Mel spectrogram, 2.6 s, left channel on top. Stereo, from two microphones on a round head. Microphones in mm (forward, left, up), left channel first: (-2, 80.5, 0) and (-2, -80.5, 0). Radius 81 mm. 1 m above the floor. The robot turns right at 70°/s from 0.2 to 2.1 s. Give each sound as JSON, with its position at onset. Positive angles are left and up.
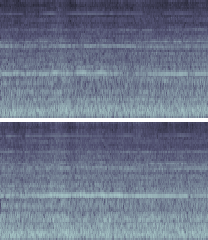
{"t": 0.0, "sound": "an engine running", "azimuth_deg": -150, "distance_m": 1.8}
